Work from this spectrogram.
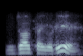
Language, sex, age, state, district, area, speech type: Nepali, male, 30-45, West Bengal, Jalpaiguri, rural, conversation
